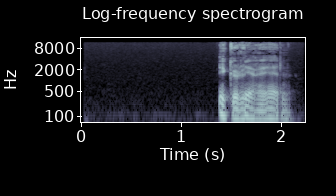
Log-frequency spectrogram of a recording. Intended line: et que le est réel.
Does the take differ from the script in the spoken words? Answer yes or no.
no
